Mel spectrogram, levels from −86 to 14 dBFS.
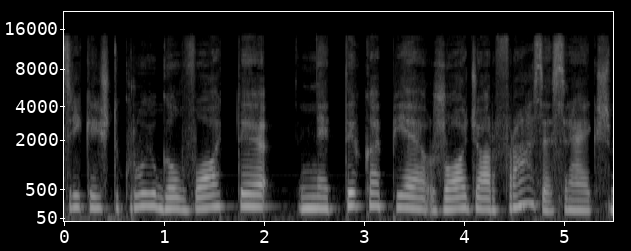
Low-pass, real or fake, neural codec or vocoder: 14.4 kHz; real; none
